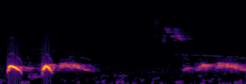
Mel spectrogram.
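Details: Spotted dove used as a calling lure: two loud arched coo notes open, then a soft burry trailing coo, a short silence, and another low rolling coo.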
